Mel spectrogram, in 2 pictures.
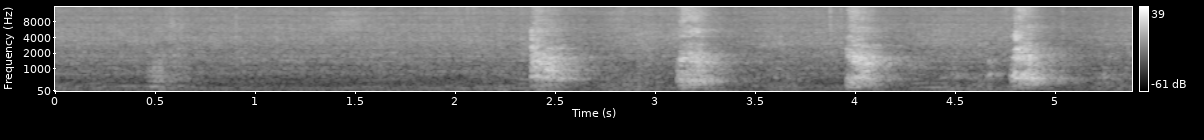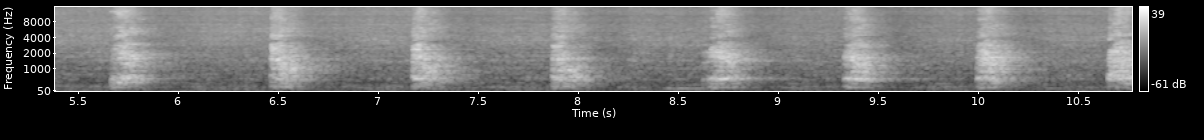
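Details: Junior the bulldog barks at a Roomba in NYC. After a quiet start comes a quickening series of loud, clipped barks, roughly one every 0.7 seconds, over a faint hum.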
